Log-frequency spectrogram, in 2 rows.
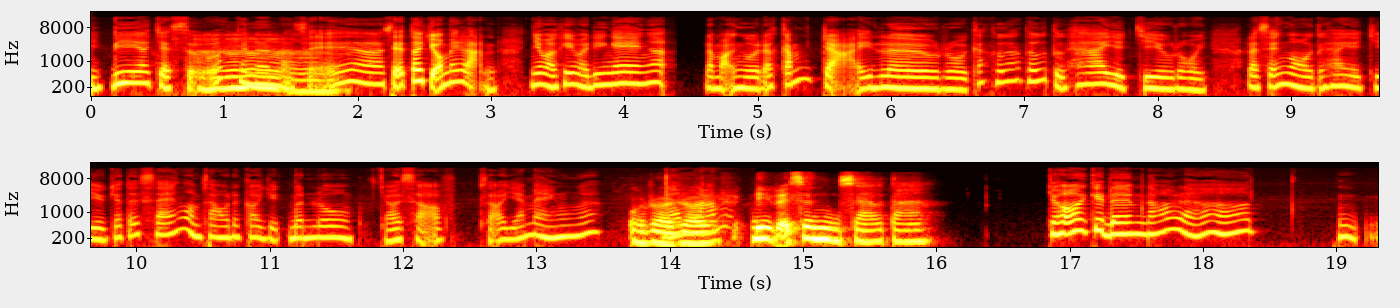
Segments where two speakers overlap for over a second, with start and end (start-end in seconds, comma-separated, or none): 0.8-1.9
